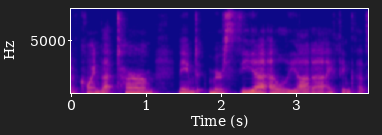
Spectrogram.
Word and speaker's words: Mircea Eliade: Okay, so numinous experiences are a phenomenon that happens, and the man who kind of coined that term, named Mircea Eliade, I think that's how you pronounce it, he was an anthropologist and historian,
